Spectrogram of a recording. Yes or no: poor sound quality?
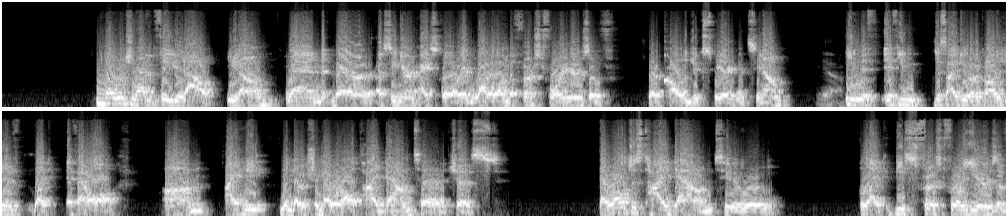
yes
